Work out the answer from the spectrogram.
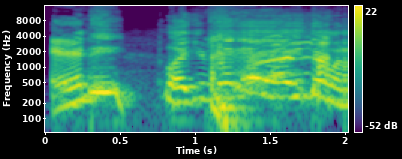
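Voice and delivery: chirpy greeting, pitched well up; imitating the cop. Andy imitating cop Chip greeting him at the crash. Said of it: "he goes".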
